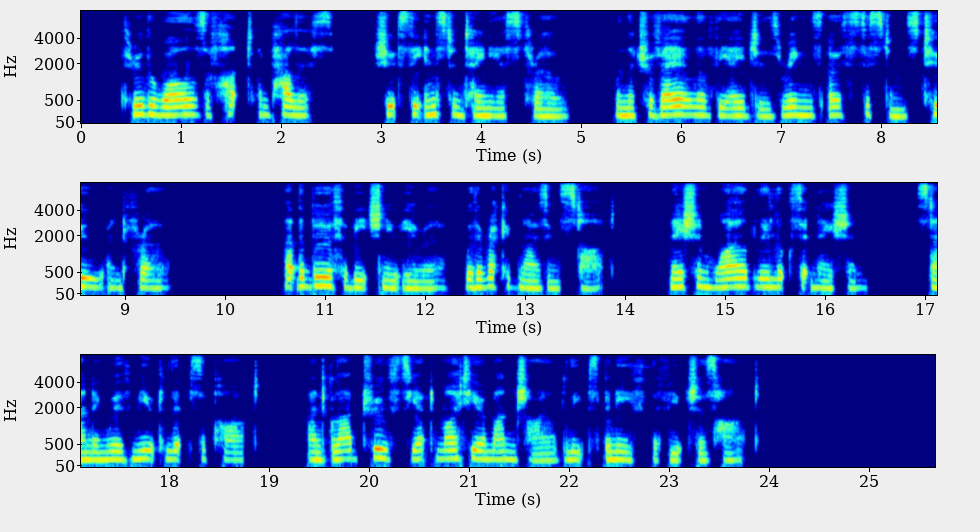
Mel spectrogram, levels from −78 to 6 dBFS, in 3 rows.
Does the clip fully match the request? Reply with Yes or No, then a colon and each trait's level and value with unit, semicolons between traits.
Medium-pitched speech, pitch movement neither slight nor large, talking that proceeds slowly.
No: medium, 160 Hz; narrow, 2.3 semitones; slow, 130 wpm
